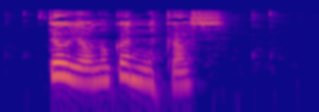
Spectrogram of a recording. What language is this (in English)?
Latvian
